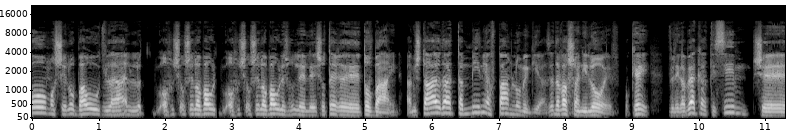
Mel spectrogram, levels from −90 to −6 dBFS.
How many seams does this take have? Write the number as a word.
five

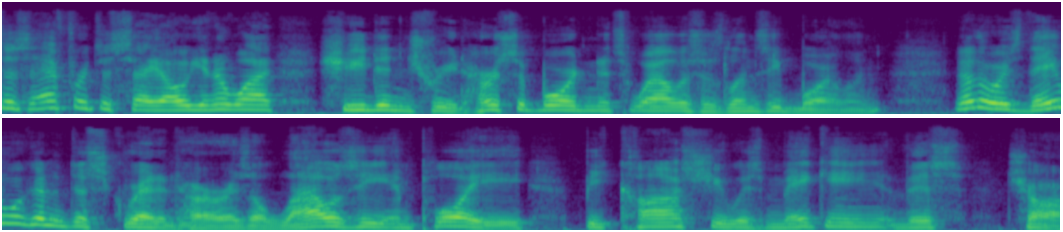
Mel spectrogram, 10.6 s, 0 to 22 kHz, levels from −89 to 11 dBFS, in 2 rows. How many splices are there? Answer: zero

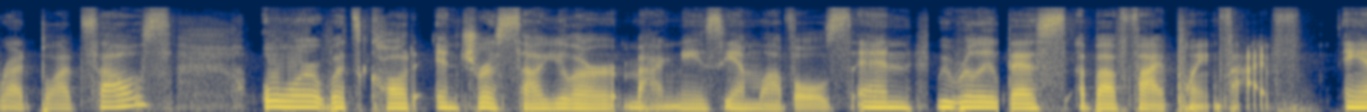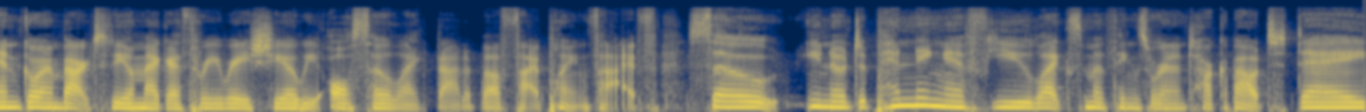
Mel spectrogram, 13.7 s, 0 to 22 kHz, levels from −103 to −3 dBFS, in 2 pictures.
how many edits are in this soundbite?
three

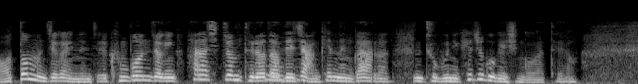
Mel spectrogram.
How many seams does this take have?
six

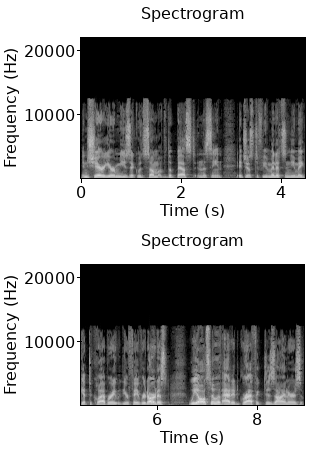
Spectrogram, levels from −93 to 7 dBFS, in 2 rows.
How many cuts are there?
two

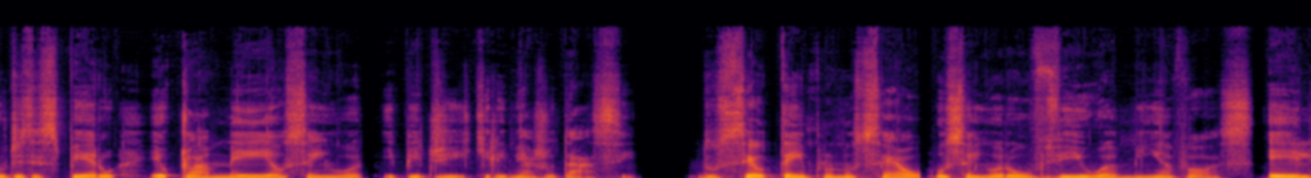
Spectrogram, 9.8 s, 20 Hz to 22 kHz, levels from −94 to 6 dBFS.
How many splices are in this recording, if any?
zero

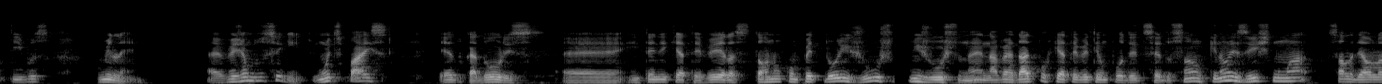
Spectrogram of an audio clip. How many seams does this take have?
two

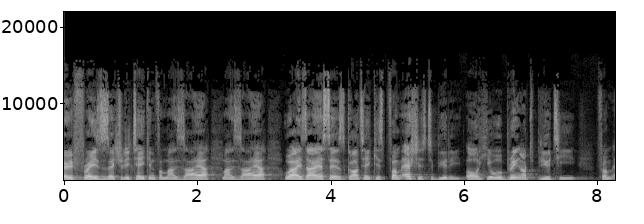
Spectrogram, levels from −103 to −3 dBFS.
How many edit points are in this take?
three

